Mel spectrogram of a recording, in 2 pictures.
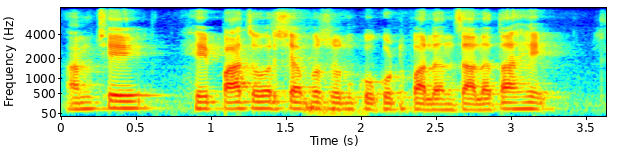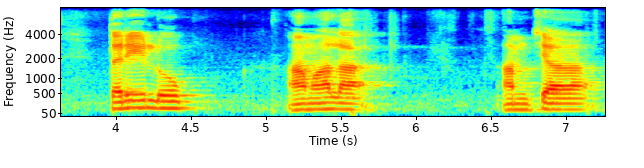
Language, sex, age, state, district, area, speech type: Marathi, male, 45-60, Maharashtra, Buldhana, rural, spontaneous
